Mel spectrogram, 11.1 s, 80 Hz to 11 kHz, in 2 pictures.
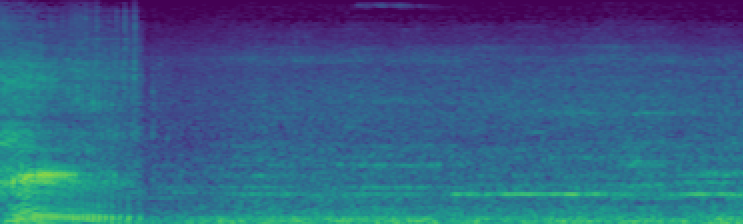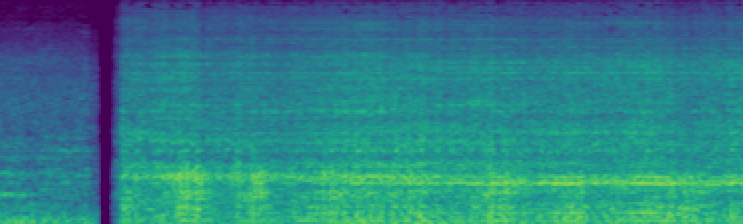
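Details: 1250 petrol generator that was hard to start, after carburetor replaced and set: small engine running steadily with an even, light beat about four times a second, no knocks or hunting; normal running.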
